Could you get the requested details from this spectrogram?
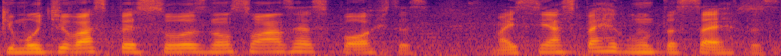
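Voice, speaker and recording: A man's fairly even intonation is heard with music in the background. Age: 20s. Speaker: social project founder. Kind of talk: interview.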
